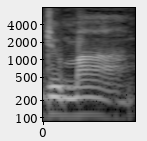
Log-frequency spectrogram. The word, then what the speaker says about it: Dumas: And Dumas is pronounced Dumas, by the way. It's French.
